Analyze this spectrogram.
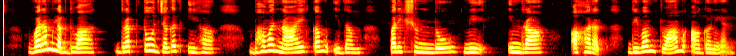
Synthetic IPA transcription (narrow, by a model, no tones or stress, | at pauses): ʋɐɾɐmlɐb̚d̪ʱʋaː | d̪ɾɐpt̪oːd͡ʒɐɡɐt̪iɦɐ̆ | bʱɐʋɐnaːjɐkɐmid̪ɐm | pɐɾikʂund̪oːni | ind̪ɾaː | ɐhɐɾɐ̰t̪ | d̪iʋɐmt̪ʋaːmaːɡɐɳɐjɐ̰n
